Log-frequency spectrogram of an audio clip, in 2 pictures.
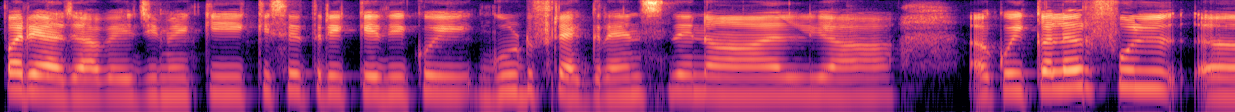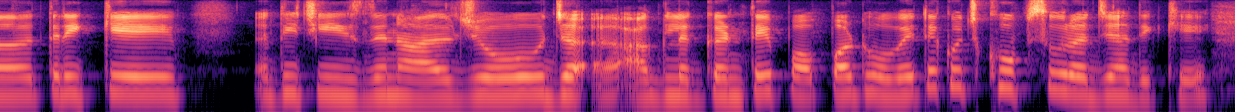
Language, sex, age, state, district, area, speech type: Punjabi, female, 18-30, Punjab, Patiala, urban, spontaneous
